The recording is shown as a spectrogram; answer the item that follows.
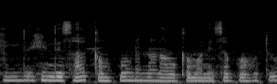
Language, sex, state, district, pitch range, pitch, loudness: Kannada, male, Karnataka, Belgaum, 160-180 Hz, 170 Hz, -33 LUFS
